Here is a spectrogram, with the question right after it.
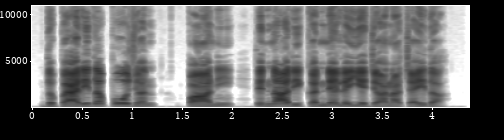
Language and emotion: Dogri, neutral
